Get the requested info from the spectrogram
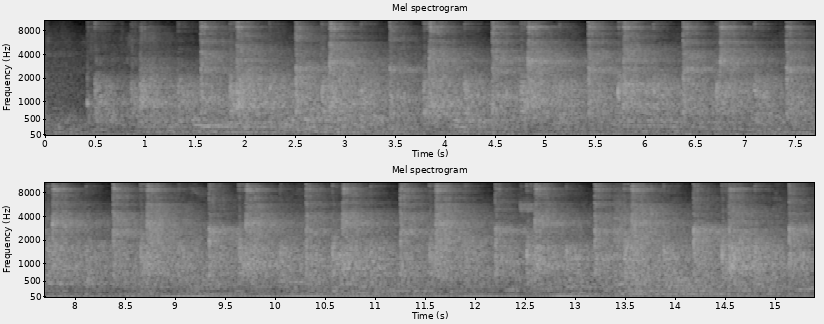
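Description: Table tennis ball hit back and forth in a continuous rally: sharp clicks of the ball off the rubber-faced rackets and bounces on the table, about two to three a second without a break.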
